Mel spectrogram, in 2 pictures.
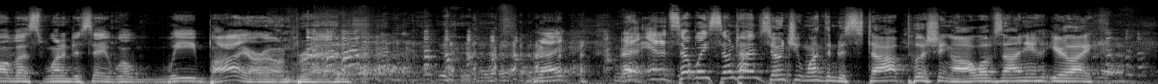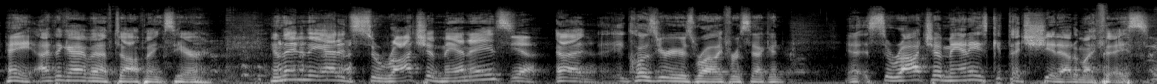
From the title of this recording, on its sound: Live from Virginia Beach Funny Bone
